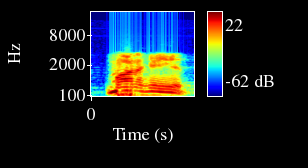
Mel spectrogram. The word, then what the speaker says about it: Moynihan: Moynihan.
